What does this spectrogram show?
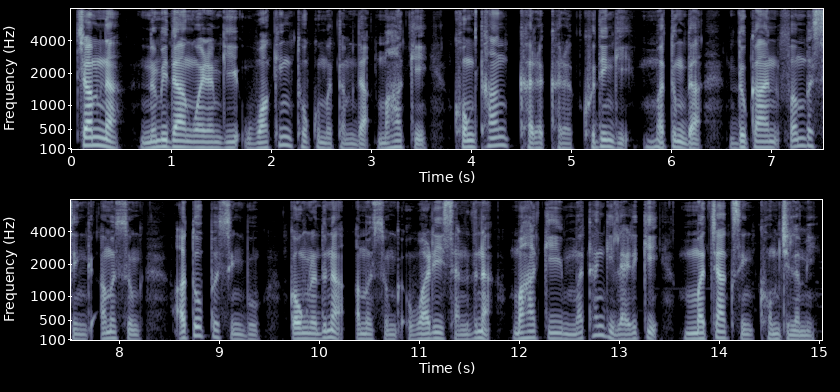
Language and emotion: Manipuri, neutral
